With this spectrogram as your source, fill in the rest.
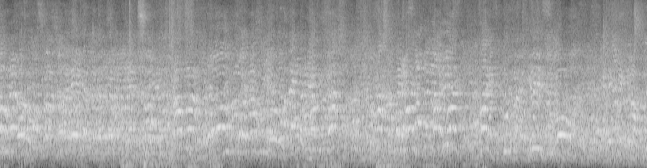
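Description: A crowd shouts and cheers loudly nearby.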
